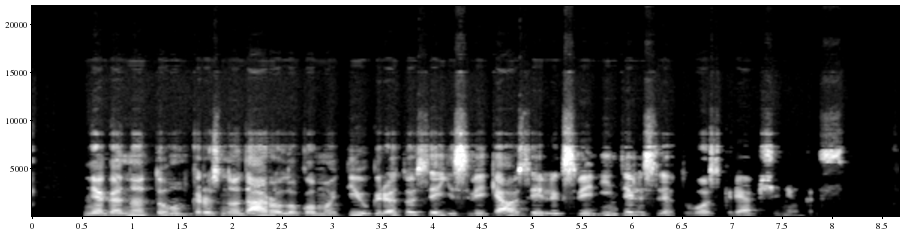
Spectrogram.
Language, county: Lithuanian, Telšiai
